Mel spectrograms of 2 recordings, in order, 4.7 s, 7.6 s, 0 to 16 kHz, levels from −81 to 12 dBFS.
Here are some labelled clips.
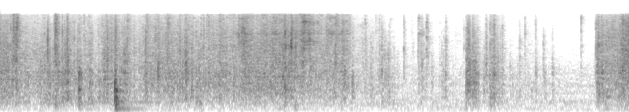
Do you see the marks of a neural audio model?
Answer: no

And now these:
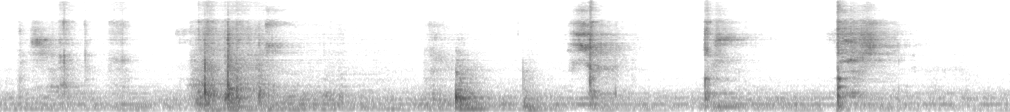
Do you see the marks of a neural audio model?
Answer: yes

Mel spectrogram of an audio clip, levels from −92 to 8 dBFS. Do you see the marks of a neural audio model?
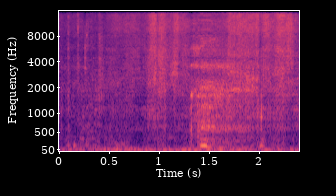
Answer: yes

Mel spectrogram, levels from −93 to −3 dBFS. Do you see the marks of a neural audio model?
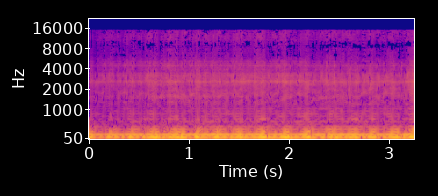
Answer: yes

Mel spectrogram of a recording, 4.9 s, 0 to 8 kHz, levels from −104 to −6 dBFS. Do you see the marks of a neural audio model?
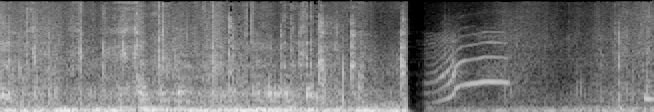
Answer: yes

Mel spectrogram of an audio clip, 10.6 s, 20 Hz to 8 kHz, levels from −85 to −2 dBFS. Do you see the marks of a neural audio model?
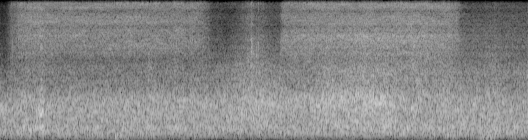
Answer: yes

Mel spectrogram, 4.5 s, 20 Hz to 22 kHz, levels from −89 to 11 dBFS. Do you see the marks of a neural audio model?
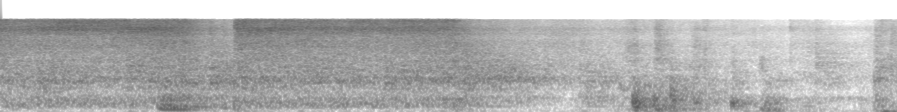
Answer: no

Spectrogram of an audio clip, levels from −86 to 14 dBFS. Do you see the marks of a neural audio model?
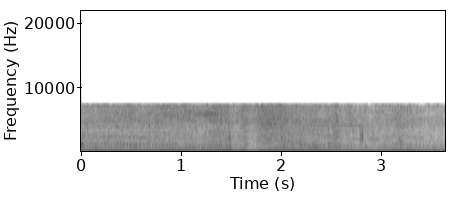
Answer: no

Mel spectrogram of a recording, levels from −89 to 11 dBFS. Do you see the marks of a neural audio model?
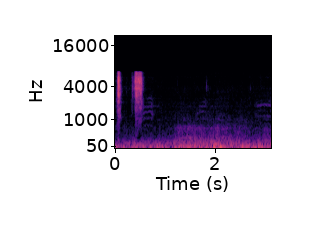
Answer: yes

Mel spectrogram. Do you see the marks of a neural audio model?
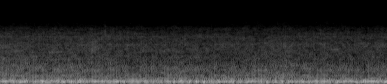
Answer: yes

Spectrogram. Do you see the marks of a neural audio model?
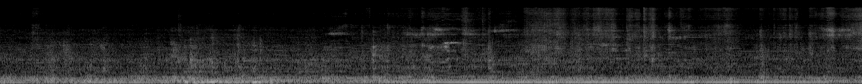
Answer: yes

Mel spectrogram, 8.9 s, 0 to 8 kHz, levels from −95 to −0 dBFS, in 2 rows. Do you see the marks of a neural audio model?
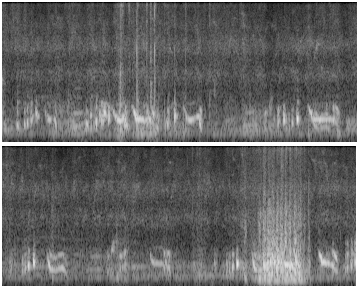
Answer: no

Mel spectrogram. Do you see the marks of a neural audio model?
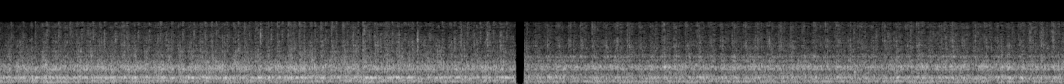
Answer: no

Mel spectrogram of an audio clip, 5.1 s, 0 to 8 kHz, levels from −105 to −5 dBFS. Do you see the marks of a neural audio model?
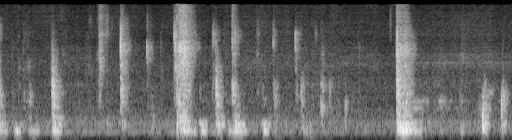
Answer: no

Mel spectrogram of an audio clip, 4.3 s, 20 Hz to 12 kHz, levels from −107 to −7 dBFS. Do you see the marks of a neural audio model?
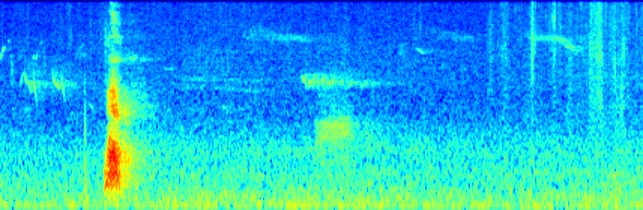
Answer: no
